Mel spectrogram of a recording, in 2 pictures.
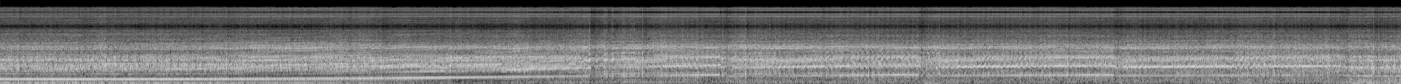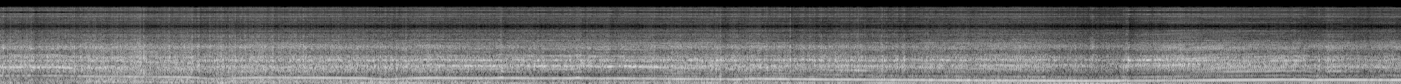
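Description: BMW racing motorcycle engine heard from on board at race pace: the revs climb to a long high note on the straight, dip sharply twice a little past halfway as it slows, sink lowest through a corner and climb again near the end. Wind rush runs under the engine throughout.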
